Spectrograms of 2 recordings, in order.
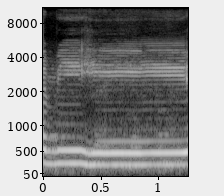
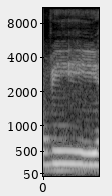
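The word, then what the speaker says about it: بِهِ: Kalau riwayat lain bacanya linukhrija bihi habba wa nabata. Nah, sedangkan pada riwayat halaf ini bihinya itu satu harokat. Jadi cara membacanya linukhrija bihi habba wa nabata.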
